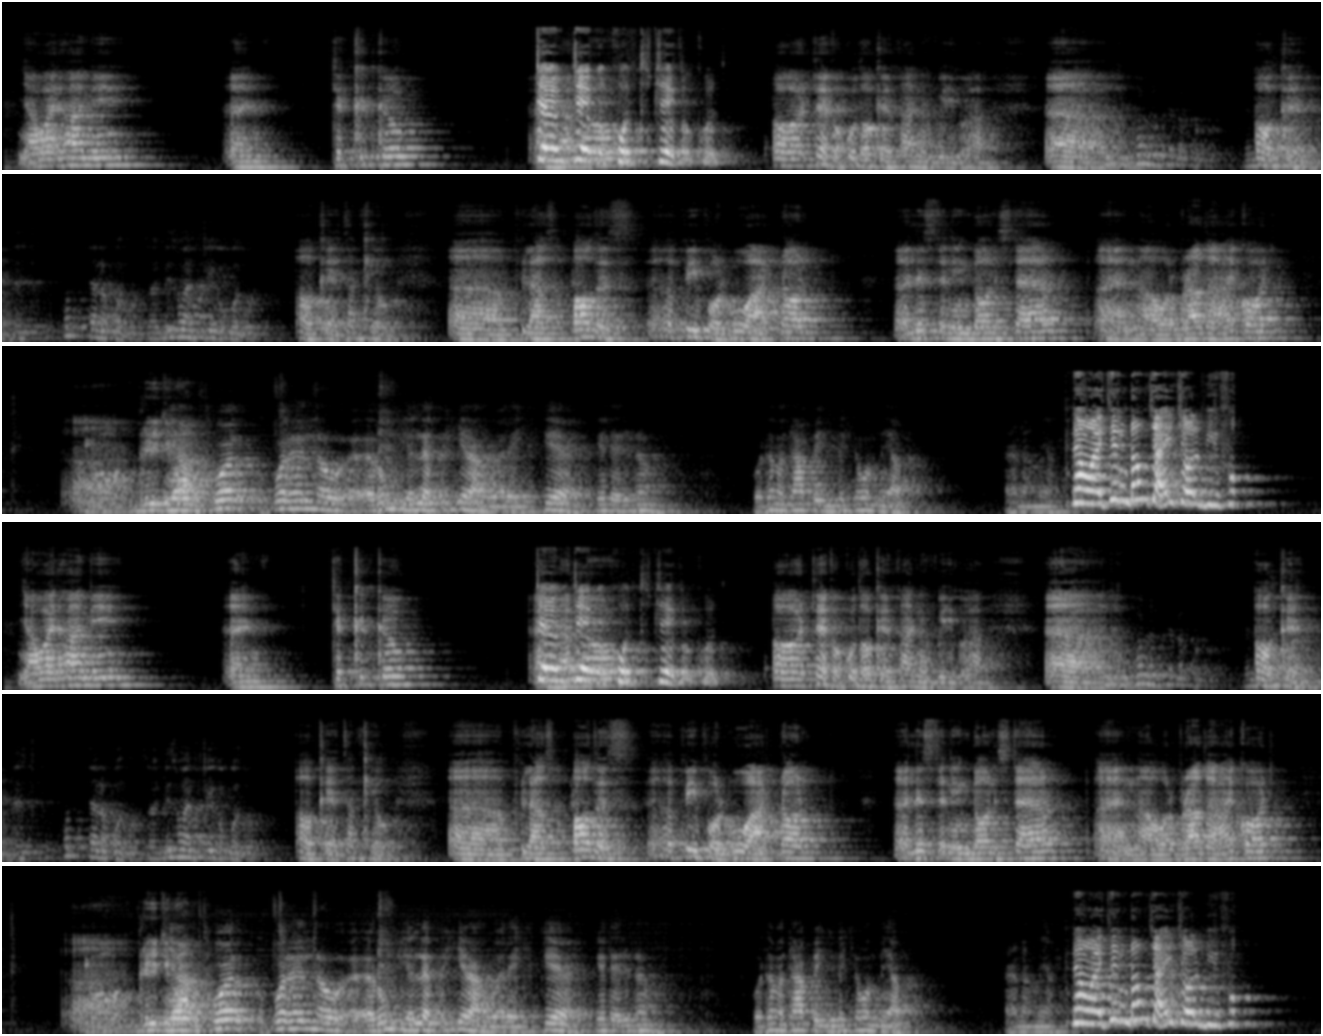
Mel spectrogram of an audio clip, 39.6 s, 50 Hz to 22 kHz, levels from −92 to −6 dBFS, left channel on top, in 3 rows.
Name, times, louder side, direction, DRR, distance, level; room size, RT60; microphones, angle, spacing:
voice 1, 0.1-1.2 2.2-2.6 3.3-4.1 5.3-6.2 7.7-9.8 10.4-11.2 12.5-13.0 16.1-17.1 17.6-21.3 22.1-23.7 24.1-25.9 27.0-28.4 30.1-30.2, right 1 dB, 50° right, 7 dB, 4.7 m, -35 dB
voice 2, 5.3-7.2 37.1-38.7, left 2 dB, 30° left, 10 dB, 1.5 m, -25 dB
voice 3, 10.8-11.8 12.4-13.4 13.8-15.6, equal, 30° right, 2 dB, 5.2 m, -48 dB
voice 4, 27.2-27.6 28.0-33.0 33.9-35.4 36.4-36.9, right 1 dB, 70° right, 8 dB, 4.2 m, -35 dB
26.0 x 18.0 x 9.0 m, 0.81 s
head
